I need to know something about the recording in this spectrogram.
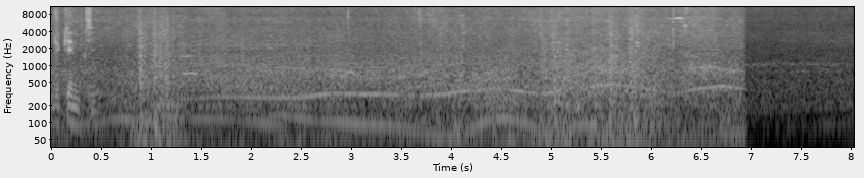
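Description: Dense brush scrapes and swishes against a vehicle's body.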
